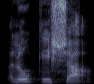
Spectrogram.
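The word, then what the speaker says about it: colocasia: English में कलोकेशा कहेंगे, क्या कहेंगे, कलोकेशा, इसका प्रोनाउंसिएशन वो जो है वो है कलोकेशा।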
